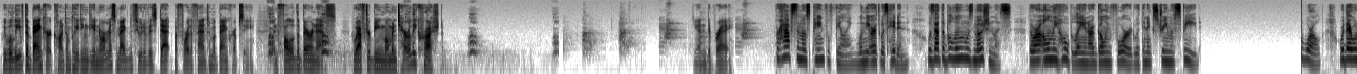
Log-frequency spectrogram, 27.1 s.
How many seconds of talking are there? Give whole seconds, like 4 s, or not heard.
19 s.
